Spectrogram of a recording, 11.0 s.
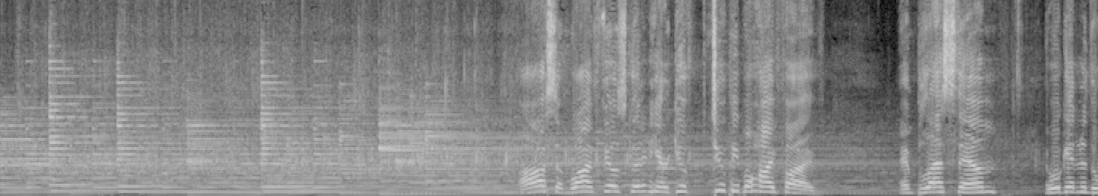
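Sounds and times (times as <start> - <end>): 
audience applauding: 0.0 - 7.9
sustained keyboard chords: 0.0 - 10.9
speech: 5.2 - 8.3, 9.0 - 10.9.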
